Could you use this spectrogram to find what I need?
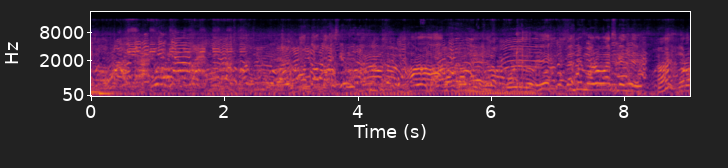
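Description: A crowd of young men and boys chatter and shout loudly close by, outdoors.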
